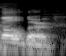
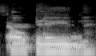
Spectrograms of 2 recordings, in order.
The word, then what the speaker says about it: Goldberg: Jeff Goldberg gold Goldberg do I say it right Goldberg yeah yeah Goldberg I'm sure that's him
